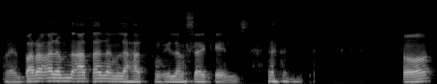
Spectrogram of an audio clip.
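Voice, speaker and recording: At a moderate pace and in a mid-range voice, a man with a Filipino accent leads an informal Taglish sales training, captured in a dry recording. He coaxes and chats with listeners, constantly checking in with "di ba?"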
